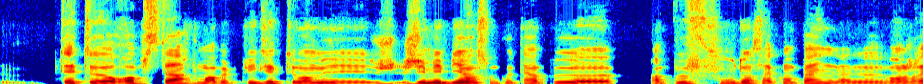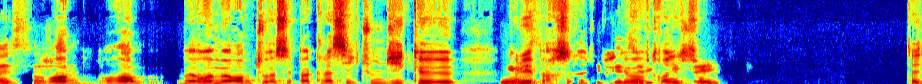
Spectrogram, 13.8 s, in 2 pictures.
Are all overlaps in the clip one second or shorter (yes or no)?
no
